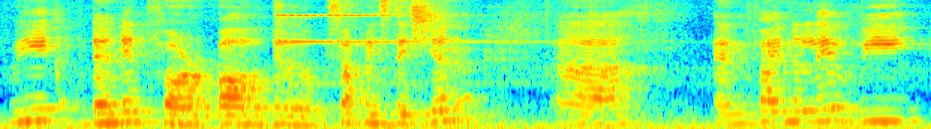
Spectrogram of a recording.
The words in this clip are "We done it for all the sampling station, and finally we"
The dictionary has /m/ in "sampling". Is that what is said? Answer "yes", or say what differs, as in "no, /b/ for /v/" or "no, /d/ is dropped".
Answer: no, /m/ is dropped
